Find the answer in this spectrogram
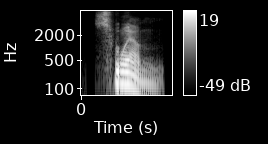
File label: "swim", American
